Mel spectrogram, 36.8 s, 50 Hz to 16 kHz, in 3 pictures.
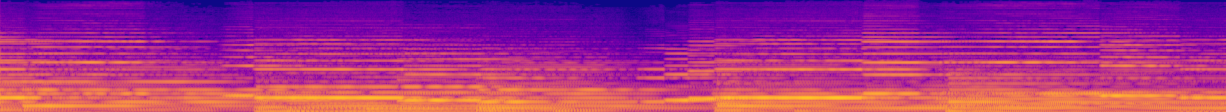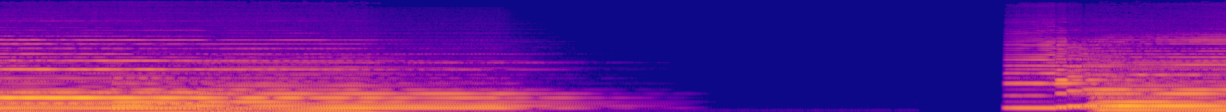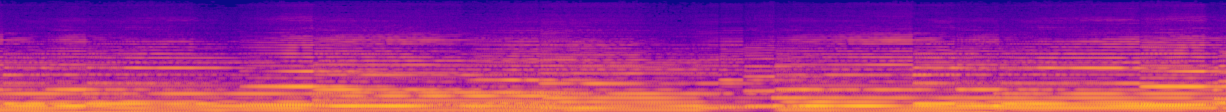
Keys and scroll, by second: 14.8 ctrl+t.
